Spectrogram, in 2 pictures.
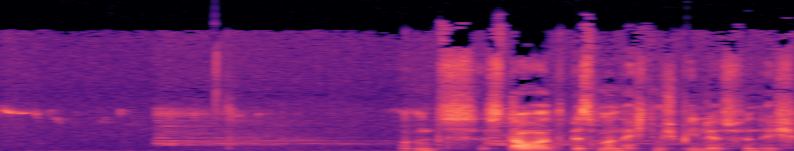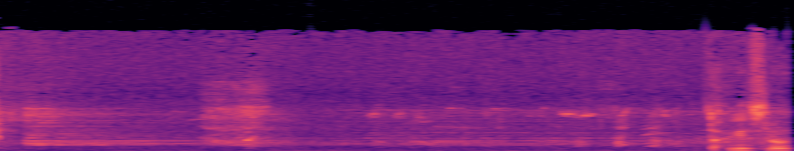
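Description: A handheld game console plays game music and sound effects.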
